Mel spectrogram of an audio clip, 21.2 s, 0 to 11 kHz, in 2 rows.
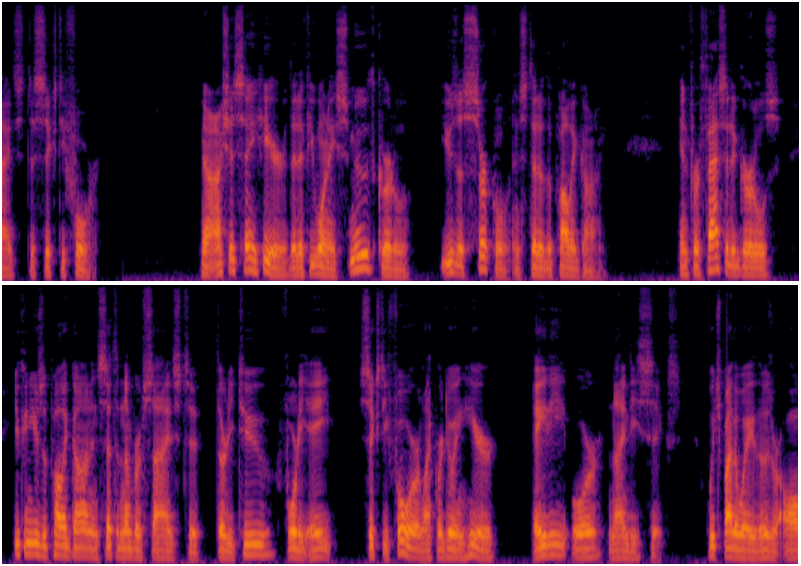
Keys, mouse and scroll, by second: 0.1-1.1 typing.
